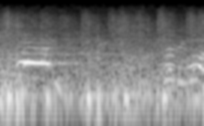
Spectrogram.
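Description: On-pitch sound of a football match in open play: two short shouts from players, one just after the start and one near the end, over faint low thuds of boots and ball.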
